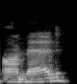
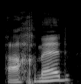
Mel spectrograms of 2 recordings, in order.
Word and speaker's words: Ahmed: And I've heard some folks pronounce it Ahmed. Is that the proper? Yeah, okay. Ahmed. Yeah, that is the right. Yeah, that is the proper way to say it.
